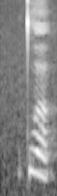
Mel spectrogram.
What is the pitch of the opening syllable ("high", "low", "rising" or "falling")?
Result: falling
